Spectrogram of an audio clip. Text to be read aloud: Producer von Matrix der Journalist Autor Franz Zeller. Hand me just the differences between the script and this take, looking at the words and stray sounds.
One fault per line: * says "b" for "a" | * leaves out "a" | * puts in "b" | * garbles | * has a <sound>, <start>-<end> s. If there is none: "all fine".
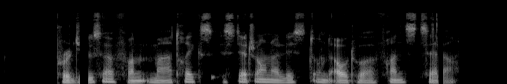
* has a dropout, 0.8-0.9 s
* puts in "ist"
* puts in "und"
* has a dropout, 4.4-4.4 s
